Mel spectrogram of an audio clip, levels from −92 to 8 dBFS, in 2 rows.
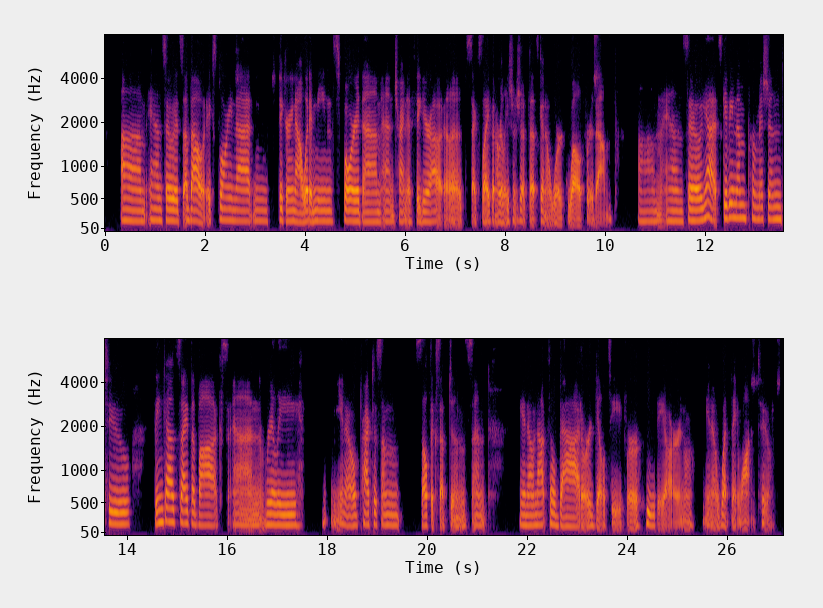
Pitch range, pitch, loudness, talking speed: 155-175 Hz, 160 Hz, -23 LUFS, 160 wpm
